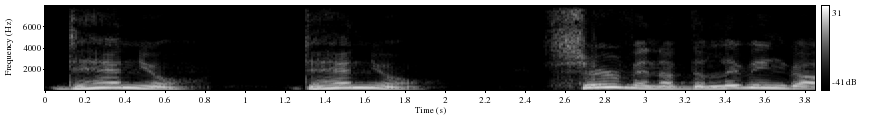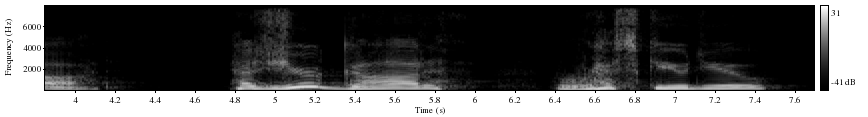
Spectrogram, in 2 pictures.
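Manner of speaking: ordinary delivery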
